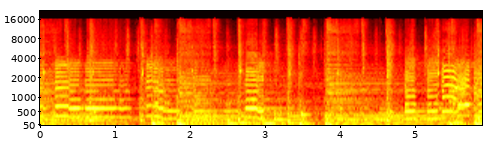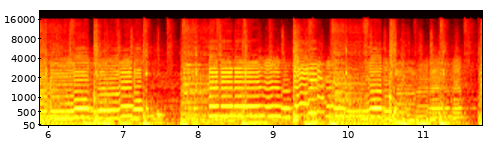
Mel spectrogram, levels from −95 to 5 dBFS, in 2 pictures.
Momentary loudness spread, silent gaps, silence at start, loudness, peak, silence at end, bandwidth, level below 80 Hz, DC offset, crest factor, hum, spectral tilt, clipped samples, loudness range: 7 LU; none; 0 s; -15 LUFS; 0 dBFS; 0 s; 17 kHz; -24 dBFS; under 0.1%; 14 dB; none; -5 dB/octave; under 0.1%; 3 LU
